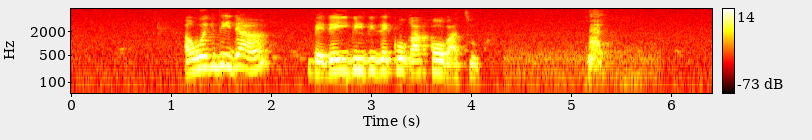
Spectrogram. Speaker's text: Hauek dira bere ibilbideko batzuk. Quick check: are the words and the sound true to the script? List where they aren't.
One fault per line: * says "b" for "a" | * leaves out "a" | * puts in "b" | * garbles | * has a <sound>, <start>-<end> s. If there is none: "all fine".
* puts in "gako"
* has a bark, 5.1-5.7 s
